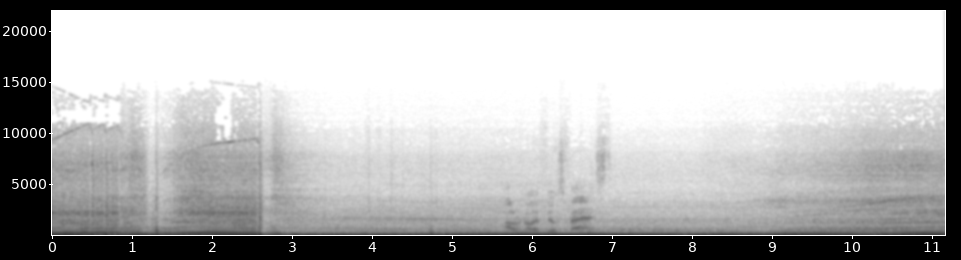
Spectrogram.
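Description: A car engine revs hard and drops as gears shift.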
